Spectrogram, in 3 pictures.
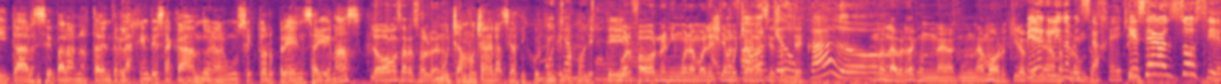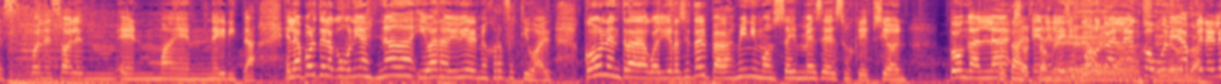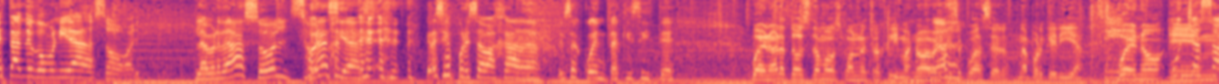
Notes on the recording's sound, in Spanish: conferencia de prensa Festival Futurock en Tecnópolis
